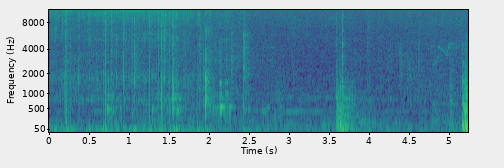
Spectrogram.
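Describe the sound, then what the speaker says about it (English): Broccoli hitting a hot oiled pan for chilli beef sets off a soft, steady sizzle with scattered pops and a few clattering knocks, moderately near and without talk. "proceed to grab your broccoli and add to your pan"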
